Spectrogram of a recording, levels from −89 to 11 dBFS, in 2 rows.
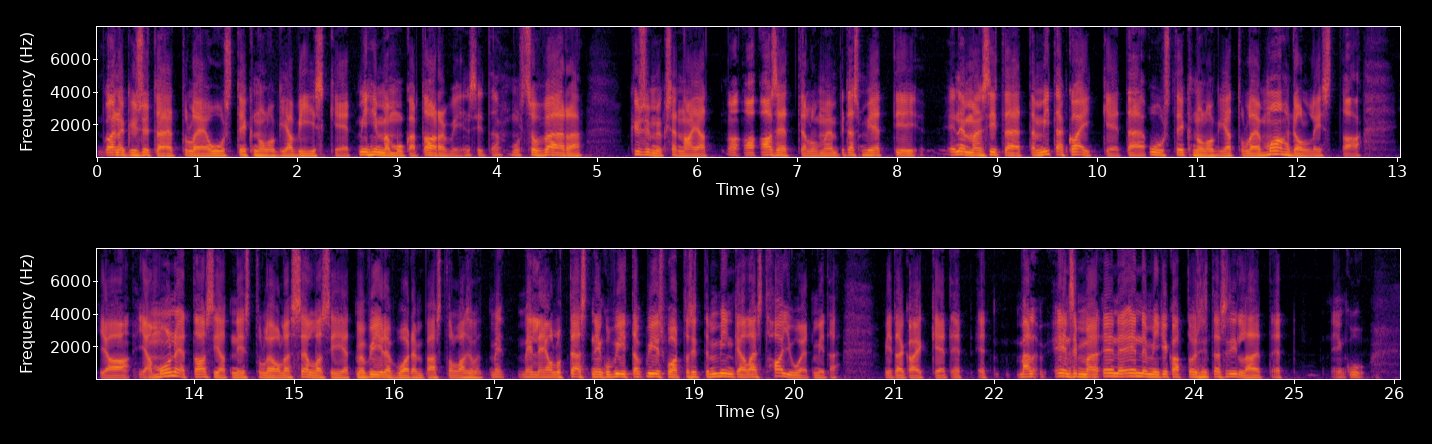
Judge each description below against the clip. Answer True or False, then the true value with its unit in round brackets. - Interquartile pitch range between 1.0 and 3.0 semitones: False (3.5 semitones)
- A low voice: False (145 Hz)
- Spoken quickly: True (185 wpm)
